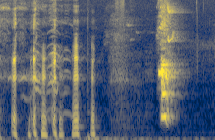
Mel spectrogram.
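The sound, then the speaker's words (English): A dog barks in a quick run of five or six rapid, mid-pitched barks, then falls silent briefly before one sharper, louder bark. No one speaks. “All right, we're gonna go ahead and cut the show because the dog's I'm gonna slaughter the dog.”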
